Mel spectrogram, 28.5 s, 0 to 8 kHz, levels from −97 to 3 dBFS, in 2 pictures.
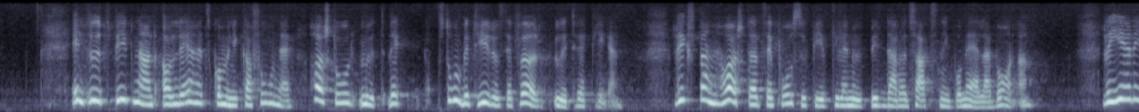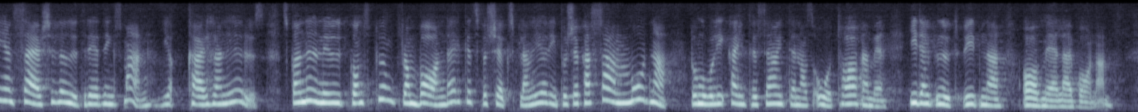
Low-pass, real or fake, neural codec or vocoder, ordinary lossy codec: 7.2 kHz; fake; codec, 24 kHz, 0.9 kbps, WavTokenizer, medium speech release version 1; none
